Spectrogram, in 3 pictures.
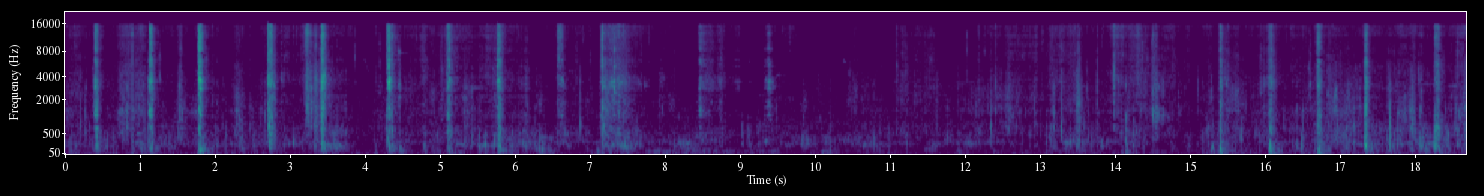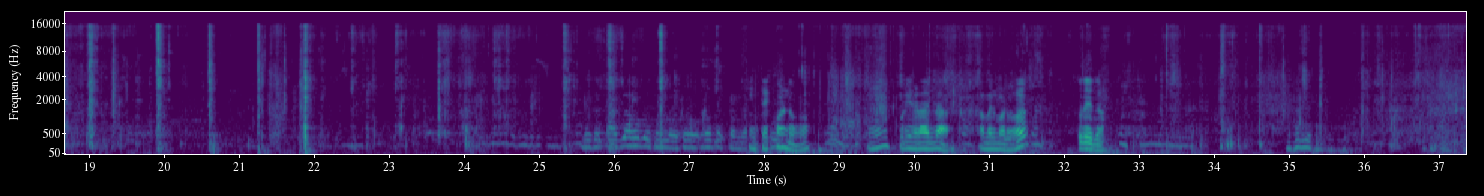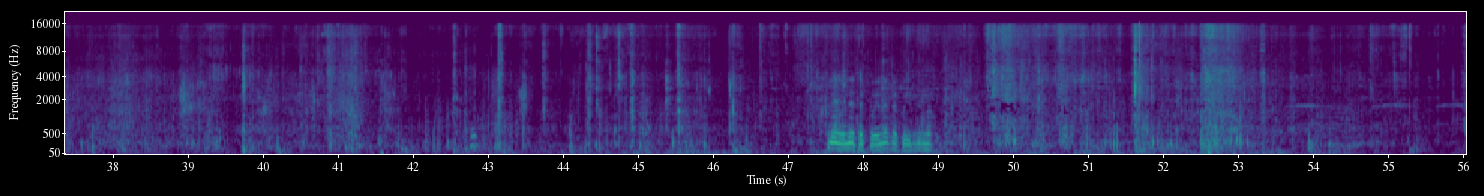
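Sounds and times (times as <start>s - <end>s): hand hoe chopping into soil: 0.2s - 7.8s, 15.3s - 24.2s, 49.2s - 53.5s.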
